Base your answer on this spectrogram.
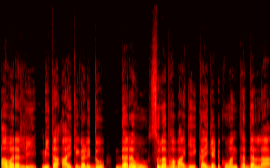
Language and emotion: Kannada, neutral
